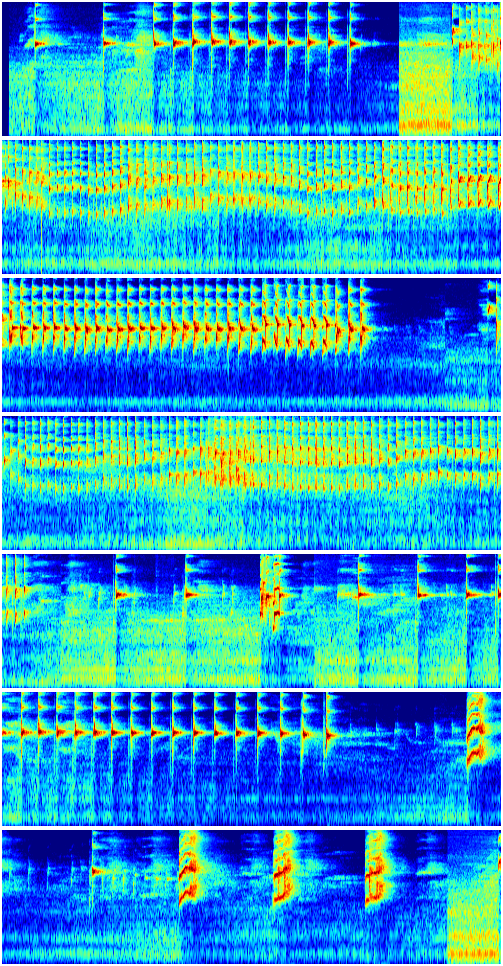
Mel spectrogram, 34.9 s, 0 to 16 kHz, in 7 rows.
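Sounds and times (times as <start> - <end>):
lovebird chattering trills: 14.9 - 28.4.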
